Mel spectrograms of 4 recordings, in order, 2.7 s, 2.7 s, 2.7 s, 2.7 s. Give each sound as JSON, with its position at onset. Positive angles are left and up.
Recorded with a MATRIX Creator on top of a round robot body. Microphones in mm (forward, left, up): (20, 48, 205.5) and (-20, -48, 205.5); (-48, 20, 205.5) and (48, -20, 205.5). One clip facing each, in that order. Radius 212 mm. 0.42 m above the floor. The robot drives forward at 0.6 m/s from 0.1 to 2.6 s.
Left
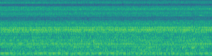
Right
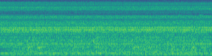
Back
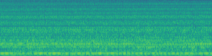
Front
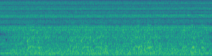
{"t": 0.0, "sound": "a drone", "azimuth_deg": 150}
